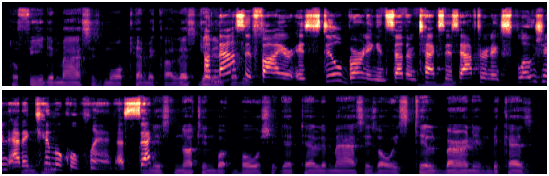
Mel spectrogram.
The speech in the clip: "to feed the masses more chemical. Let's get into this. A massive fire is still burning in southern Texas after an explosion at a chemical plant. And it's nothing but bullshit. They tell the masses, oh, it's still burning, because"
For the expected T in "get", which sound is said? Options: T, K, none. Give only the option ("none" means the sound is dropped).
none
